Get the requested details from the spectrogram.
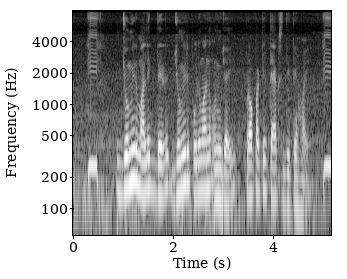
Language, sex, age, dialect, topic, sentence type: Bengali, male, 18-24, Standard Colloquial, banking, statement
